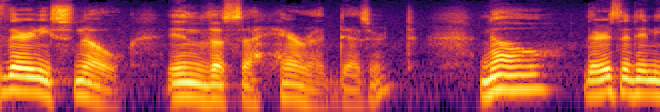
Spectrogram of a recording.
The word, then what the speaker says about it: Sahara: Sahara, no decimos Sahara, we say Sahara, con H aspirada. Is there any snow in the Sahara Desert?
